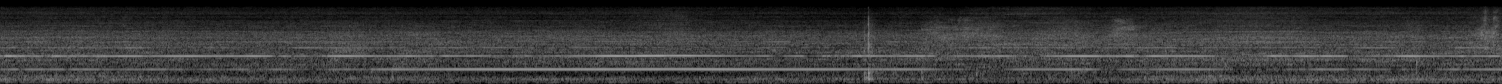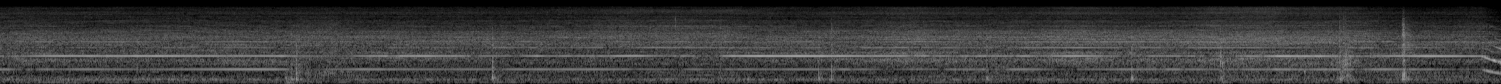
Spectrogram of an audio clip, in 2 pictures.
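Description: Vacuum cleaner running steadily through its hose nozzle: a constant motor whine over rushing air, with a couple of faint knocks.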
